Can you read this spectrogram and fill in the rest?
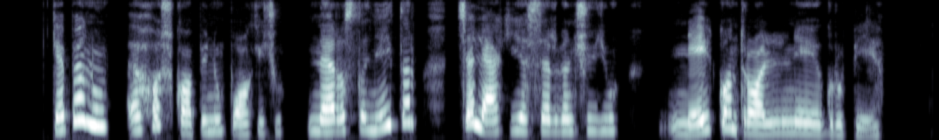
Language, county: Lithuanian, Alytus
